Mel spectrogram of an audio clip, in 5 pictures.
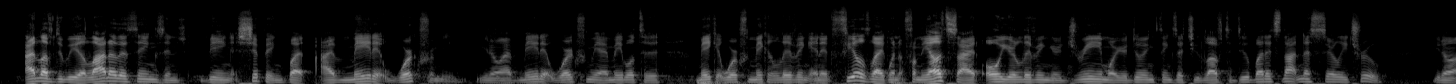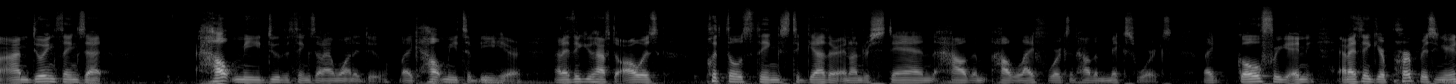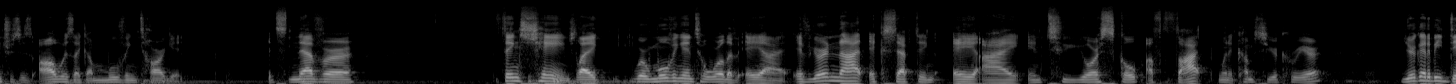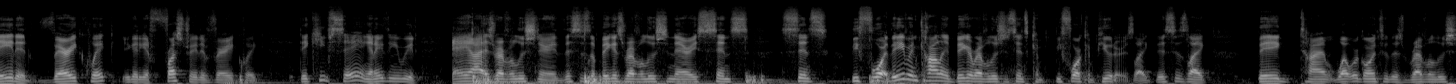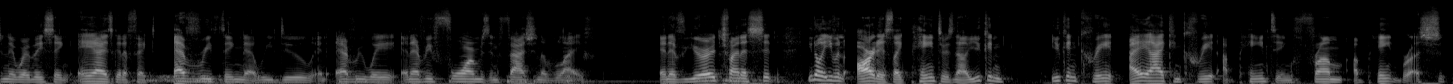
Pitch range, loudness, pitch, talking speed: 100-130 Hz, -34 LUFS, 115 Hz, 210 wpm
